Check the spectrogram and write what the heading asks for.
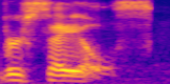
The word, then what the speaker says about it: Versailles: There's a town in Kentucky, southern Kentucky, that is spelled exactly like the palace in France, where, Precise. where yeah, they call it Versailles. Yeah, because they're American.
